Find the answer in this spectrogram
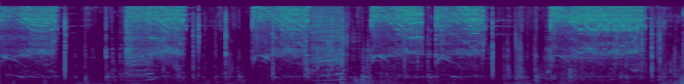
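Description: Cordless circular saw cutting wooden joists in a series of short bursts, about six cuts of roughly a second each with brief pauses between.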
